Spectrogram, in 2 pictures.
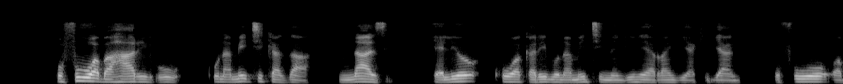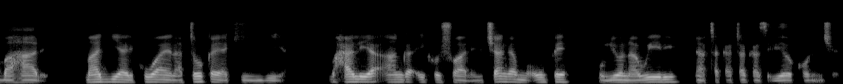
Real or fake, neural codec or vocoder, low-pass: fake; codec, 16 kHz, 0.9 kbps, LongCat-Audio-Codec; 7.2 kHz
